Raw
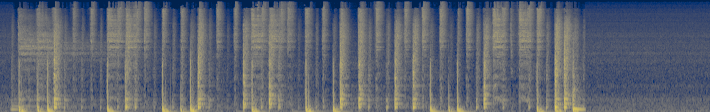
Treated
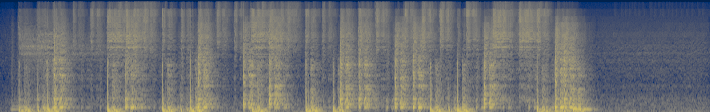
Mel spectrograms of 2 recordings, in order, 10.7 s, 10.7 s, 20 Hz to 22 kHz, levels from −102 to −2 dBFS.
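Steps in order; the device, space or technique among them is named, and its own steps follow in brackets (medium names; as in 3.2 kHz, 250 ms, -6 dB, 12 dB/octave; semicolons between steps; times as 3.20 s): speakerphone in a meeting room (reverberation RT60 0.50 s, pre-delay 75 ms, DRR 0.5 dB; level rider gain up to 5 dB; trim -4 dB; Opus 16 kbps 48 kHz)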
